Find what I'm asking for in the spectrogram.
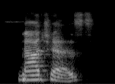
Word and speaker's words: Natchez: Natchez. – No, it's pronounced like not like nachos.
